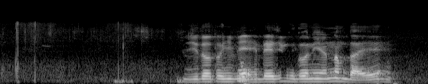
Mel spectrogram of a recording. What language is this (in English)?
Punjabi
